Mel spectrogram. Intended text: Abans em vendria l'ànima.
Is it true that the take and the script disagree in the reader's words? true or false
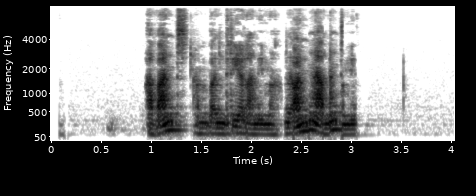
true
